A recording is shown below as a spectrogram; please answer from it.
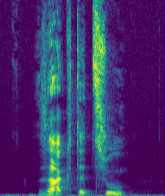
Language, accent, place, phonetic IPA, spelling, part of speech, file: German, Germany, Berlin, [ˌzaːktə ˈt͡suː], sagte zu, verb, De-sagte zu.ogg
- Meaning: inflection of zusagen: 1. first/third-person singular preterite 2. first/third-person singular subjunctive II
